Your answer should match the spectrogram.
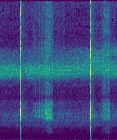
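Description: Knife chopping into the fibrous husk of a mature coconut: two sharp strikes about a second and a half apart.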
